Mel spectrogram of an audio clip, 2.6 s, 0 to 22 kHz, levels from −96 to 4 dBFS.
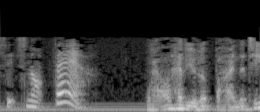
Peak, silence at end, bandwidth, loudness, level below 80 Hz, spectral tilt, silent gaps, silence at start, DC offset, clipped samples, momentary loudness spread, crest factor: -6 dBFS; 0 s; 5.8 kHz; -24 LUFS; -46 dBFS; -11.5 dB/octave; none; 0 s; under 0.1%; under 0.1%; 18 LU; 18 dB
